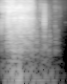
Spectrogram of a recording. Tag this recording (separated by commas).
Tearing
